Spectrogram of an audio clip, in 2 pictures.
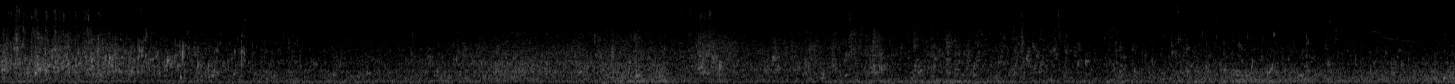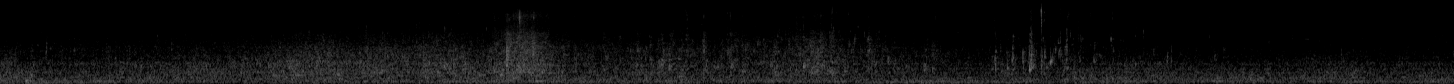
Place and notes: Imowzod, Koto island - Tide
Hiding in the rock cave, Sound of the waves
Zoom H2n MS +XY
